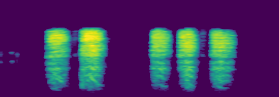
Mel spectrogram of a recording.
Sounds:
Sniff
